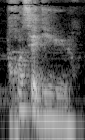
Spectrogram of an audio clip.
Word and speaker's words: procédure: フランス語で手続きは p r o c d u r e もう一度発音しますフランス語で手続きは procédure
